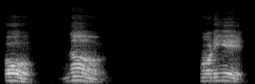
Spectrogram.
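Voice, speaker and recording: A man's voice: high-pitched, huge pitch swings, extremely slow, gravelly. A man in his twenties hanging out on a livestream, laid-back and giggly. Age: 20s. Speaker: guest on a livestream. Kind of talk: casual chat.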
